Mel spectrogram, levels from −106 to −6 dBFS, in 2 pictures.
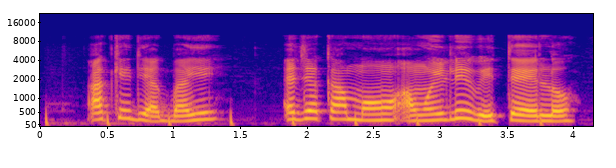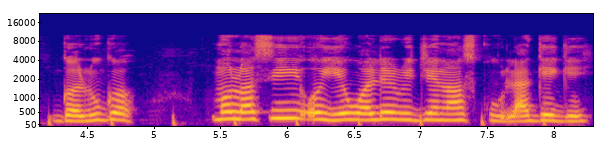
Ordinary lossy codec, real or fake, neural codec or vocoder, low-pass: none; real; none; 9.9 kHz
